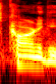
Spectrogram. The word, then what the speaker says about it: Carnegie: PE the Peabody theater it's like when you when you're in New York it's Carnegie Hall and when you're in Pittsburgh it's carnegi all right when you're in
